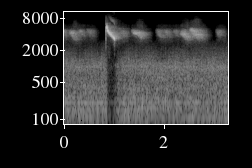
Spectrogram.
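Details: White-eye (mata puteh) kept as a cage bird, in opening song on 18 May 2022 after deworming treatment: soft high warbling notes broken by one loud, sharp downward-sweeping whistle, over low background noise.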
